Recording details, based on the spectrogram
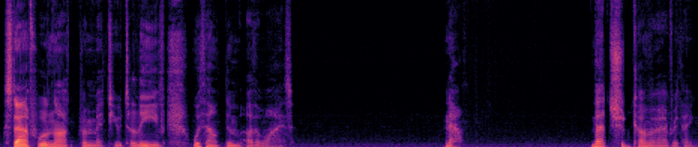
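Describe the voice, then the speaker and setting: A man performs a stern royal mage for a fantasy ASMR roleplay, with an extremely low, husky voice. He is aloof and commanding, speaking in slow, formal phrases. The sound is dry and close. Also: very animated, no room sound, full character voice. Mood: formal, instructive. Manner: formal, imperious, measured.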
